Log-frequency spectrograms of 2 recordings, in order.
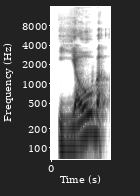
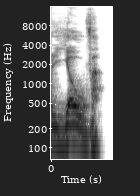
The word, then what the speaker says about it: Job: And by the way, the Hebrew pronunciation of Job would have been Yob or Yov. Yov. Okay.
